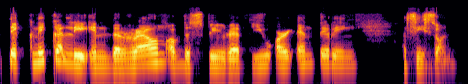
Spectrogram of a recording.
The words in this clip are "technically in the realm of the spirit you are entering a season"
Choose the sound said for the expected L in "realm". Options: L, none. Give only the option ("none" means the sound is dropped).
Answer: L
